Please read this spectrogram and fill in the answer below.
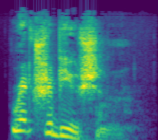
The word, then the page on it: retribution: British English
